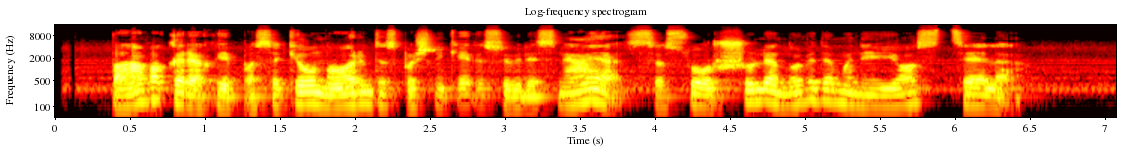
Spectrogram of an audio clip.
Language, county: Lithuanian, Vilnius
